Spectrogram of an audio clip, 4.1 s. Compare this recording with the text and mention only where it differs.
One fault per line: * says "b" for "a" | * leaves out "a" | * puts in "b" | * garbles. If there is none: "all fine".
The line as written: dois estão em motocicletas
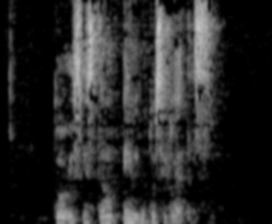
all fine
